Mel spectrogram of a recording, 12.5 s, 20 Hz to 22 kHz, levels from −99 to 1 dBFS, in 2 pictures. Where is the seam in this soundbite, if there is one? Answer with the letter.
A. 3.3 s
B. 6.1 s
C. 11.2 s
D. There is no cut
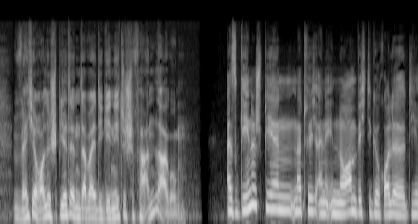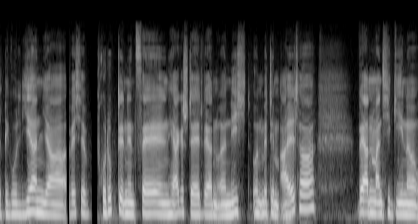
D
